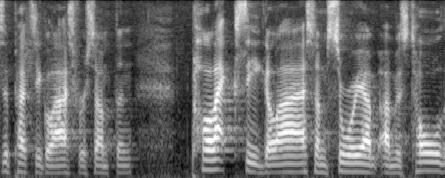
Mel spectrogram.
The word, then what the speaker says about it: Plexiglas: she said you know pepsi plexiglas is pronounced with an l and i'm just saying it the way i say it it's pepsi glass plexiglas whatever it doesn't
